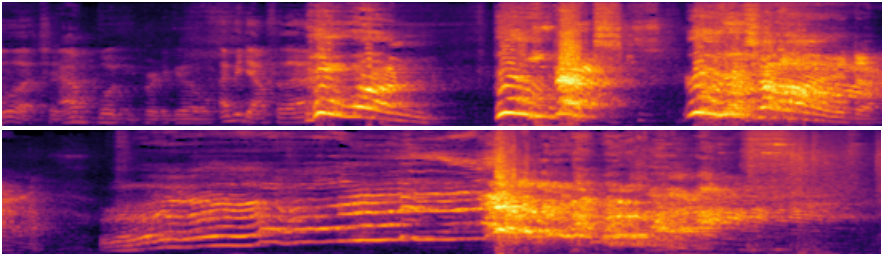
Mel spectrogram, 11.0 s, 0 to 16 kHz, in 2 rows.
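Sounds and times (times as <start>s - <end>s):
speech: 0.0s - 4.1s, 4.7s - 6.6s
scared dog howling, yowling and barking: 6.9s - 10.9s.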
